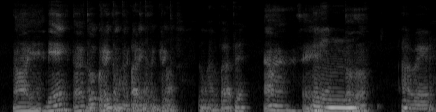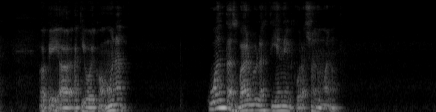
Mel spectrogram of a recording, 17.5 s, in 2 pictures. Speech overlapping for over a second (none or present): present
